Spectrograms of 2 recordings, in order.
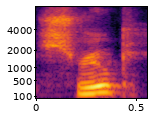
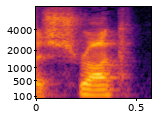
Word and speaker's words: Shruck: technical, his name is I pronounce it Shrook as opposed to Shruck, and his name is actually Korba.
